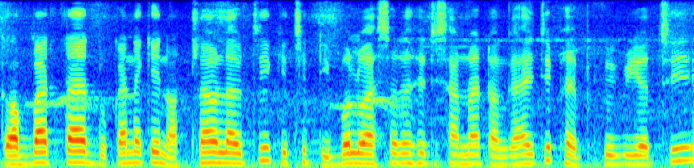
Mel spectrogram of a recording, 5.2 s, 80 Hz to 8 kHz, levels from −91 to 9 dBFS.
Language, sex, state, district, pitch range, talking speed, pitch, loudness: Odia, male, Odisha, Khordha, 155-185 Hz, 230 wpm, 170 Hz, -19 LUFS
